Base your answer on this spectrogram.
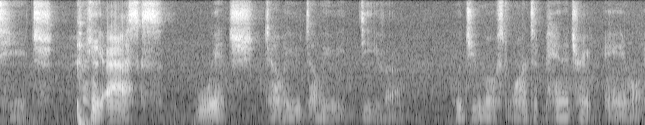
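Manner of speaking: low voice with open contempt. Reading out a question someone sent in: contemptuous reading. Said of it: "to hear the contempt in my voice".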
